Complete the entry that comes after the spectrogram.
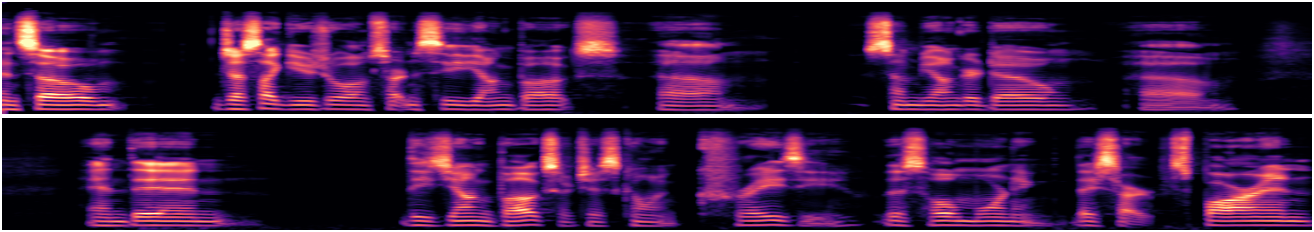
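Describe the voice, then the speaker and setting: A man's medium-pitched voice in a Texan accent, with monotone, flat intonation, at a very slow pace, on a very clean recording with a silent background. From Northeast Texas, Terrell. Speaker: bowhunter. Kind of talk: casual interview. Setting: studio.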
